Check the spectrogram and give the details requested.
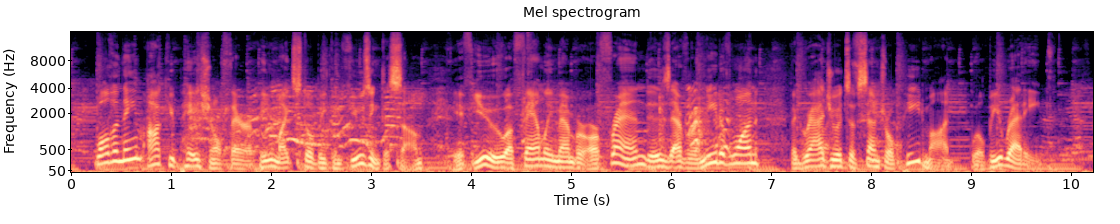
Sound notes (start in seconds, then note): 3.8 class exclaims; 5.6 student laughs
